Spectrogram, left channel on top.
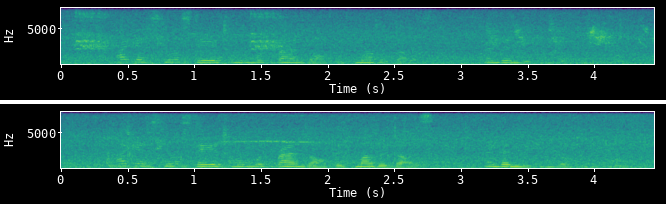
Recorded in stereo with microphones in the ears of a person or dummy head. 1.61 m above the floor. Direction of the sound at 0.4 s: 5° right (ahead or behind).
